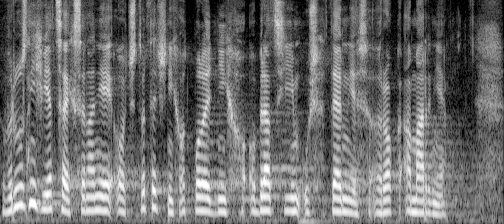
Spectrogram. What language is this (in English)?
Czech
